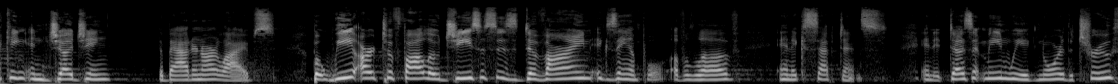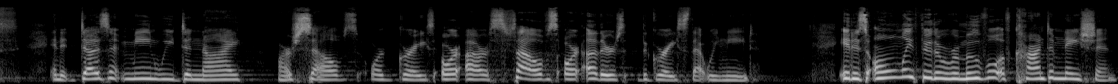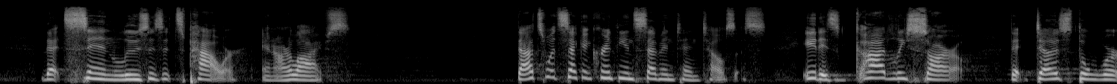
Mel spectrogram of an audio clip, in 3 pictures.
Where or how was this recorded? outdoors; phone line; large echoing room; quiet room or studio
large echoing room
